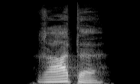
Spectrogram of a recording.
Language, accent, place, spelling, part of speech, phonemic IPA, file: German, Germany, Berlin, Rate, noun, /ˈʁaːtə/, De-Rate.ogg
- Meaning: 1. rate 2. installment, instalment 3. dative singular of Rat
